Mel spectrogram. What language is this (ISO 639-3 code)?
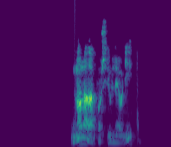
eus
